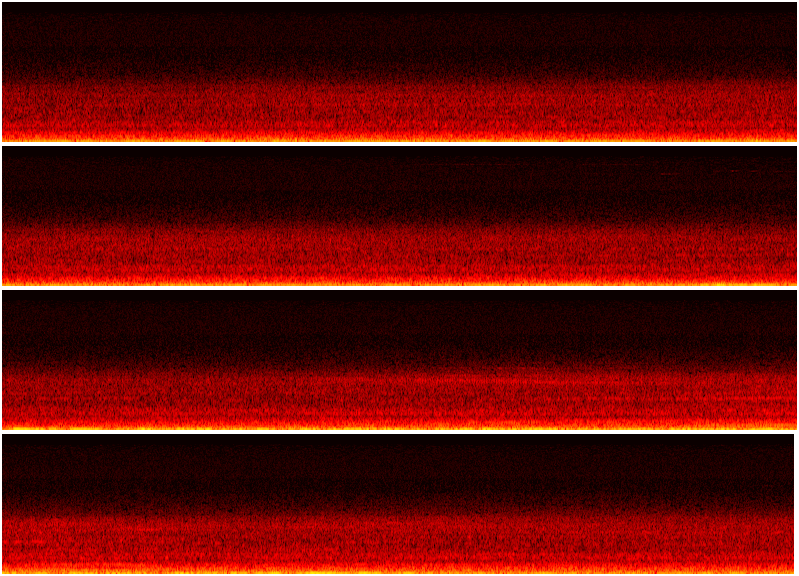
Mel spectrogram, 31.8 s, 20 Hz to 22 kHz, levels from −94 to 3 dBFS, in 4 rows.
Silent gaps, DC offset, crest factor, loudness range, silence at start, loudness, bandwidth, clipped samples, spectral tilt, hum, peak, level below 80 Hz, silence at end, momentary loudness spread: none; under 0.1%; 14 dB; 4 LU; 0 s; -41 LUFS; 3.8 kHz; under 0.1%; -8 dB/octave; none; -22 dBFS; -36 dBFS; 0 s; 6 LU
